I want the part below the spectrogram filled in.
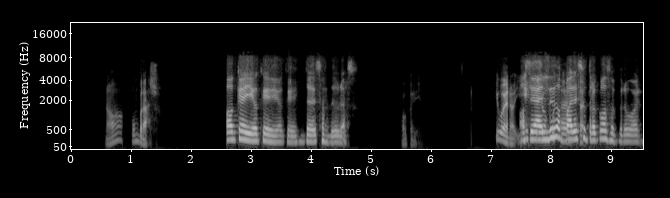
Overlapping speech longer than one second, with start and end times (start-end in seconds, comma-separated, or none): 7.5-8.8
